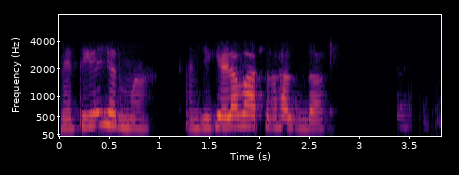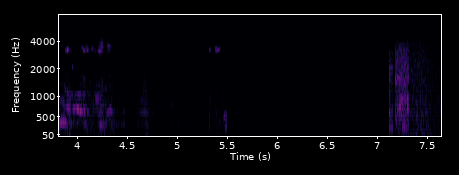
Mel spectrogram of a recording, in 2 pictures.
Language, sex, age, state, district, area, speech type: Dogri, female, 18-30, Jammu and Kashmir, Jammu, rural, conversation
